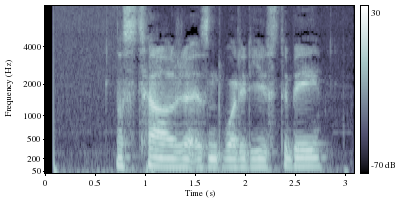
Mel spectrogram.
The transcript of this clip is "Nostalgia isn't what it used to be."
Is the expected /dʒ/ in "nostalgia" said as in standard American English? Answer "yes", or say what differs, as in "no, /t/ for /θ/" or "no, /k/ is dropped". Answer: no, /ʒ/ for /dʒ/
